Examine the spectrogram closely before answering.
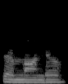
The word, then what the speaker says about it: Armando: your name correctly yes it's pronounced armando armando so and uh can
